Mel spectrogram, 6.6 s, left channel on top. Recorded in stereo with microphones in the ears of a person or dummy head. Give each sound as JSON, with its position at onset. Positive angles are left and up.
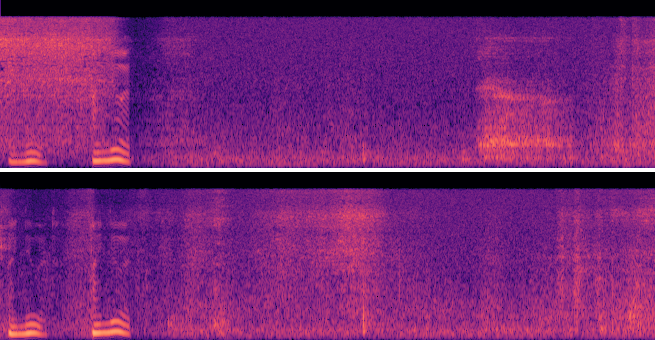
{"t": 0.1, "sound": "a man speaking", "side_deg": 45}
